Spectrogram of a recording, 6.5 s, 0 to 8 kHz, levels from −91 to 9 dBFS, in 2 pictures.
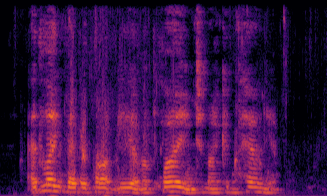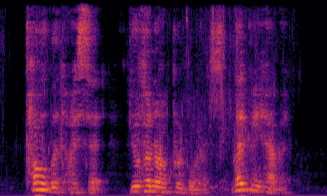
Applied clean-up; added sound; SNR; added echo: neural separator model SepFormer DNS4.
